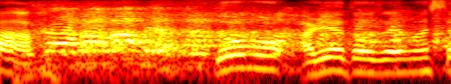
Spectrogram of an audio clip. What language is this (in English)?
Japanese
